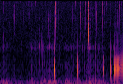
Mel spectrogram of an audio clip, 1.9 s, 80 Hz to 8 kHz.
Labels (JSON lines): {"label": "biophony, knock croak", "recorder": "SoundTrap 300"}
